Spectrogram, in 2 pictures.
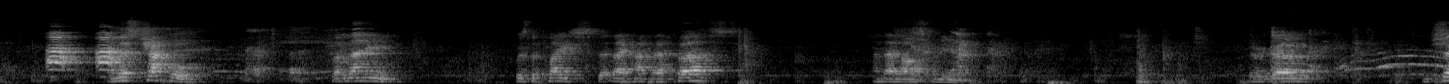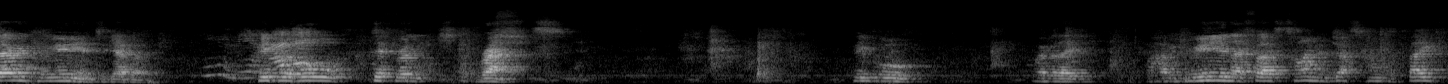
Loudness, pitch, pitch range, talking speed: -29 LUFS, 160 Hz, 140-180 Hz, 90 wpm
